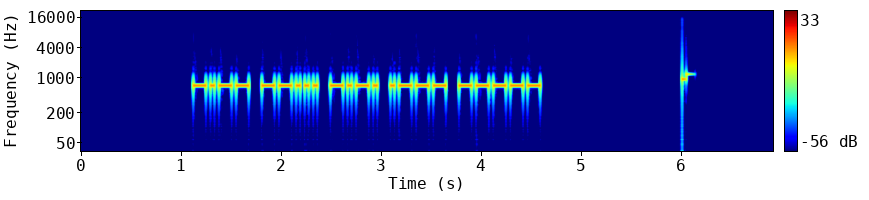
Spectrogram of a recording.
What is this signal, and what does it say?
Morse code, heard as a keyed tone, about 29 wpm, 700 Hz. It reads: Y7CJ0
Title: Code Groups - 5 Letter:Numbers - 28wpm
